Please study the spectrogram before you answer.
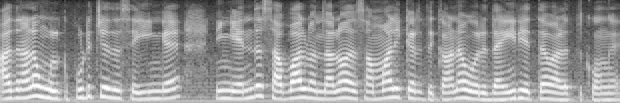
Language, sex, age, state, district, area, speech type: Tamil, female, 30-45, Tamil Nadu, Viluppuram, rural, spontaneous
